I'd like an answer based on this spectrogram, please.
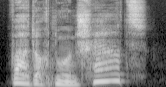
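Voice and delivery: baffled. A narrator's reading. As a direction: blurt it out, taken aback. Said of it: "sagte er verdutzt".

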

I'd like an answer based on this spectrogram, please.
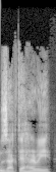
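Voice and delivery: ordinary delivery

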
